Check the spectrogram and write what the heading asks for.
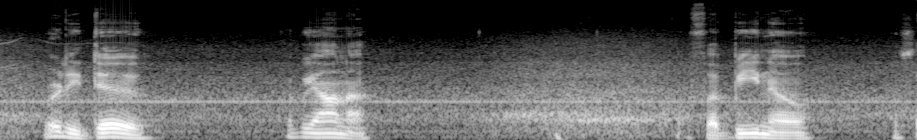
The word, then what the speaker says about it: Fabinho: their ideas man i really do ariana fabino that's how you pronounce his name arnold now coming forward dodgy's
